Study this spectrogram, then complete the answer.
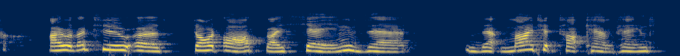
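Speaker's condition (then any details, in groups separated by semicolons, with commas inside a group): Down syndrome; congenital, since birth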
